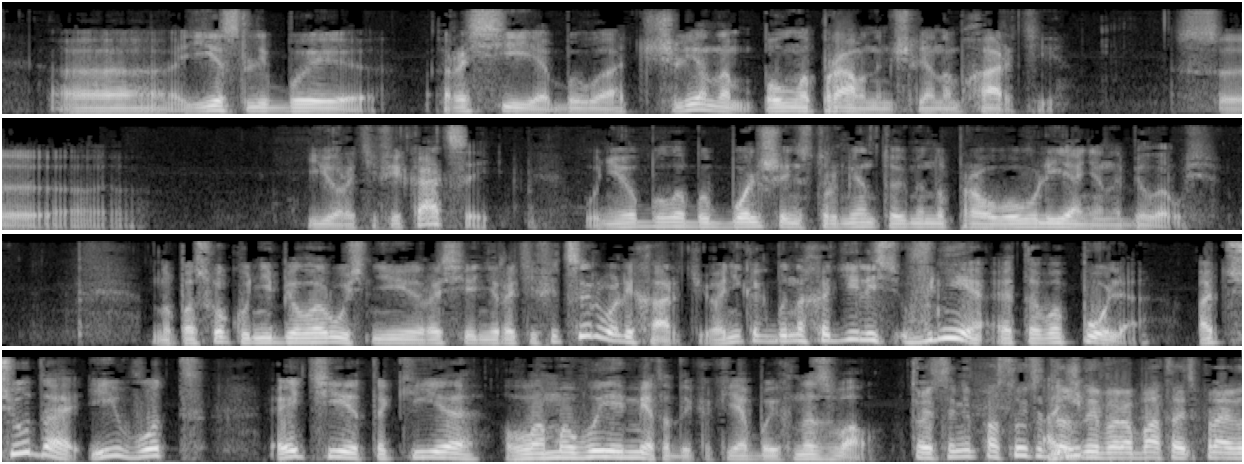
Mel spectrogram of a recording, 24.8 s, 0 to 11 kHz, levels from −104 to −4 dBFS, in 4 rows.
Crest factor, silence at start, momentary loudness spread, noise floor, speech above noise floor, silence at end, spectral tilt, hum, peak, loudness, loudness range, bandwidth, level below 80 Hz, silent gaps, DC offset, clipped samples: 16 dB; 0.25 s; 12 LU; -72 dBFS; 48 dB; 0 s; -5.5 dB/octave; none; -8 dBFS; -25 LUFS; 9 LU; 8.8 kHz; -58 dBFS; none; under 0.1%; under 0.1%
